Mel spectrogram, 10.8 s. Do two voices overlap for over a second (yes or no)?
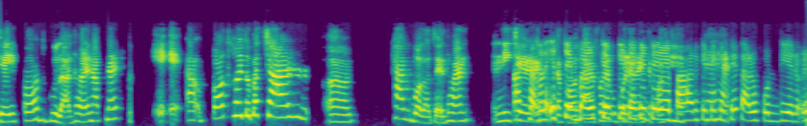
yes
